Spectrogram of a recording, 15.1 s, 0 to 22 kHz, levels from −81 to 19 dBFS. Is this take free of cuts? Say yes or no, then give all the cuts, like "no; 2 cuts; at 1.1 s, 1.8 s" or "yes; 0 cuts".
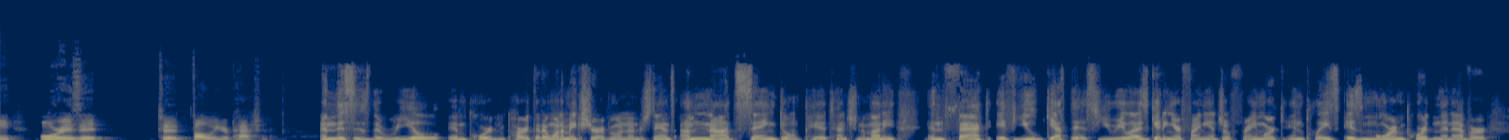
yes; 0 cuts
